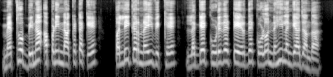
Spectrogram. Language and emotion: Punjabi, disgusted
